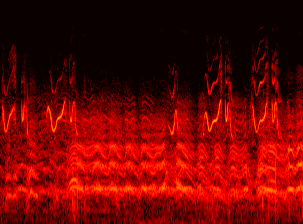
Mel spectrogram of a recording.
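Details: King penguins at Right Whale Bay, adults calling near the microphone within a colony of adults and chicks; high whistled up-sweeping notes over lower warbling trumpet calls, repeated in bursts.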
